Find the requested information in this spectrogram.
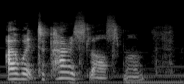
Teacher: This is called an elision, and this happens when you leave out a sound. When T comes at the end of a word and it's between two consonants, you leave out the sound. So, went, T is between N and T.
